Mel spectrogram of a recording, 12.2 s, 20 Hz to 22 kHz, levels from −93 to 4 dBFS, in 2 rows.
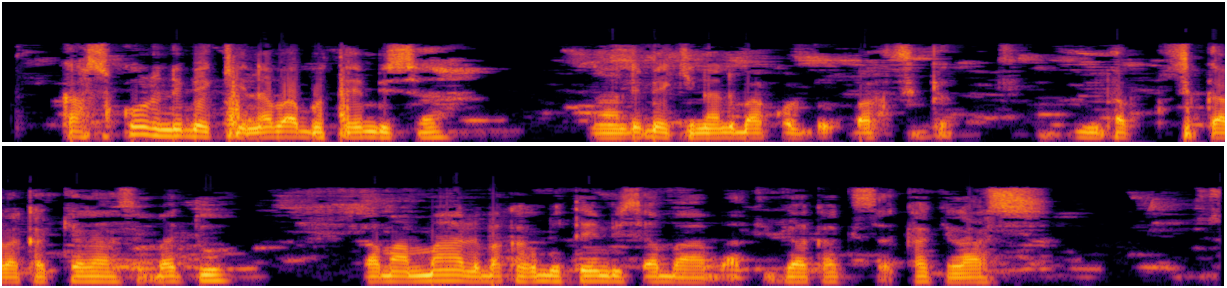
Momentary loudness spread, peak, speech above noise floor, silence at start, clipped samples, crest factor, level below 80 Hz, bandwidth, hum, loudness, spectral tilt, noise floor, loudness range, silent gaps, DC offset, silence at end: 16 LU; 0 dBFS; 23 dB; 0.3 s; under 0.1%; 14 dB; -48 dBFS; 7.8 kHz; none; -14 LUFS; -5 dB/octave; -36 dBFS; 4 LU; none; under 0.1%; 0 s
